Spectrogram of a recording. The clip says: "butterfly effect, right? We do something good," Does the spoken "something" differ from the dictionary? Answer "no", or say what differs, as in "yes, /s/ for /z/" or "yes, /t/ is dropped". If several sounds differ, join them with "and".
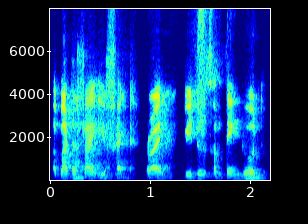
yes, /t/ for /θ/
